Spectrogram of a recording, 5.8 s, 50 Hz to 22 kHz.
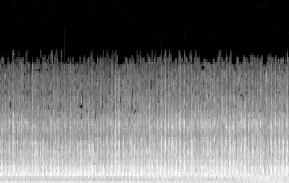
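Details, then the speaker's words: Cat D6D dozer, late 70s/early 80s, diesel just started easily, loud steady idle with even unhurried beat, no misses or knocks; engine bay covered in hydraulic fluid, blade hose leak suspected. Normal idle. "it actually fired right up I didn't get it on video but it started pretty dang good"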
